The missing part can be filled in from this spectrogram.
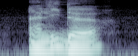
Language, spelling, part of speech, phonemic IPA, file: French, leader, noun, /li.dœʁ/, Fr-leader.ogg
- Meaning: leader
